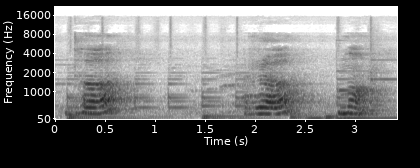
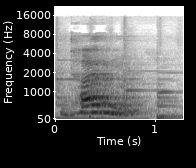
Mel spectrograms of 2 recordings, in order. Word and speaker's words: धर्म: जैसे यहाँ पे उदाहरण में देखिए, ध र म। तो इसको जब हम सही पढ़ेंगे तो पहले ध, फिर इस रेफ का उच्चारण करेंगे, फिर उस अक्षर का उच्चारण करेंगे, उस वर्ण का उच्चारण करेंगे जिसपे ये लगा है।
